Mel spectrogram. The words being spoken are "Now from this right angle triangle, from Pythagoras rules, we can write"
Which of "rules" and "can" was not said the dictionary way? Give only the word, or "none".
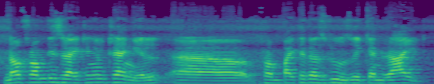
rules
